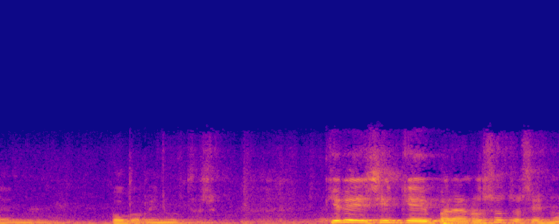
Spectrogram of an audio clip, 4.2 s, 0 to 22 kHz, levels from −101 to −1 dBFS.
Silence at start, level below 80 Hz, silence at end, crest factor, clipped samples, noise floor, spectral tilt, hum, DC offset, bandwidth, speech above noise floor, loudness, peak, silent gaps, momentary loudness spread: 0 s; -48 dBFS; 0 s; 16 dB; under 0.1%; -42 dBFS; -8.5 dB/octave; none; under 0.1%; 8.2 kHz; 24 dB; -19 LUFS; -2 dBFS; none; 19 LU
